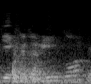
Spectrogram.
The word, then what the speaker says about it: Yekaterinburg: I like Yekaterinburg, is that how you say it?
